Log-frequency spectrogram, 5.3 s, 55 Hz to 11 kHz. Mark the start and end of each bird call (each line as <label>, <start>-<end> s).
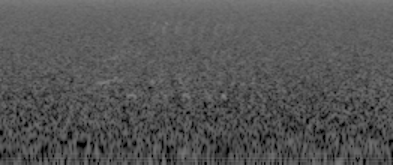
Erckel's Francolin (Pternistis erckelii), 1.2-3.0 s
